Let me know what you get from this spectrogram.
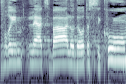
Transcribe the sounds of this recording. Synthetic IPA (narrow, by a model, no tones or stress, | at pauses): vʁimle̞at͡sbaaleodao̞thasikʰum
